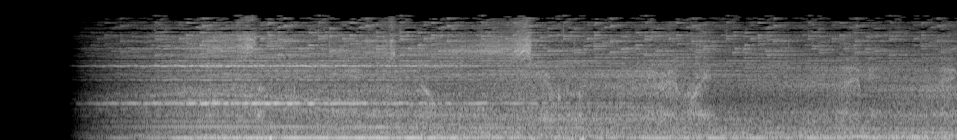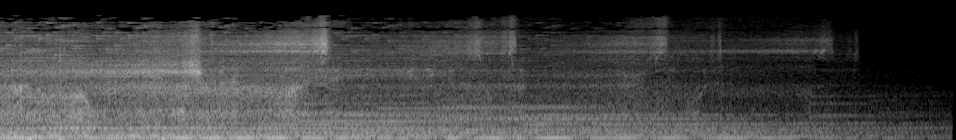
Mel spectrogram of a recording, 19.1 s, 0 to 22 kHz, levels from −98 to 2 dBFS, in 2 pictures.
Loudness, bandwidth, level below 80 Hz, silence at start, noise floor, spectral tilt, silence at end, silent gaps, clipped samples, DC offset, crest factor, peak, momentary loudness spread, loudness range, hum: -27 LUFS; 14 kHz; -34 dBFS; 0.9 s; -61 dBFS; -3 dB/octave; 1.2 s; none; under 0.1%; under 0.1%; 20 dB; -10 dBFS; 19 LU; 18 LU; none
